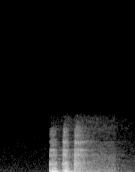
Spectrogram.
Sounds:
Throat clearing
